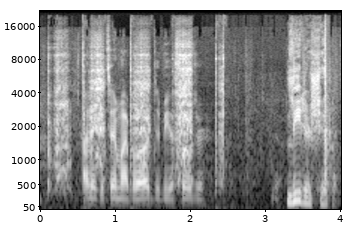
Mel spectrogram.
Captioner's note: voiceover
